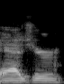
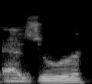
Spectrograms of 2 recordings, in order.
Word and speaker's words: Azure: is funny though because I've heard it pronounced a number of different ways um I I say Azure um I've heard some people say azour um I've heard people say air no um I actually should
